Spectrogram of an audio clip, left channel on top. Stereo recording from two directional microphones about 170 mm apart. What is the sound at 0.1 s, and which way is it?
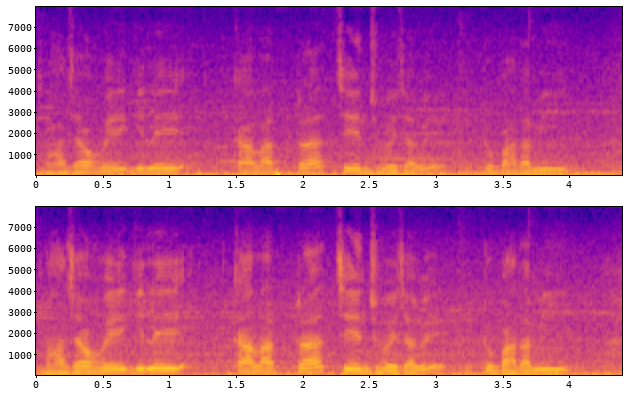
Speech, 10° right (ahead or behind).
